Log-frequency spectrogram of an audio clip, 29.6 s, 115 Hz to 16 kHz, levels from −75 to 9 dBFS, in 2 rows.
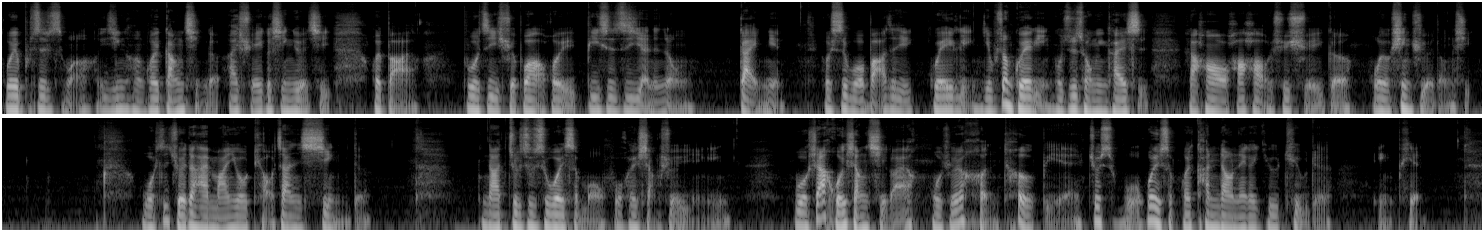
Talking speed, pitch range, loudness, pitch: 270 characters per minute, 110-130 Hz, -24 LUFS, 120 Hz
